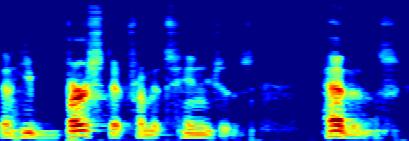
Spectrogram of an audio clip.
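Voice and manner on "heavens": usual speaking voice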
